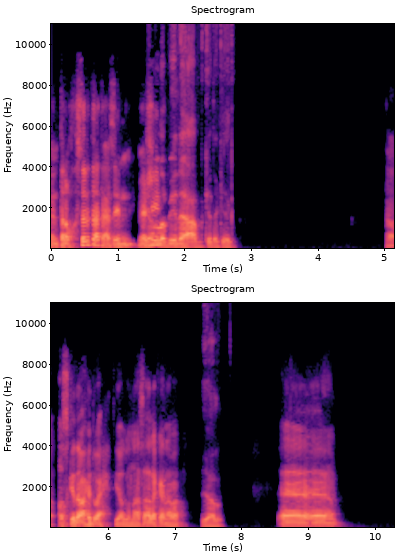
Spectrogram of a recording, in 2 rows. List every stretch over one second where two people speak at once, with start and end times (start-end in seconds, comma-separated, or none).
none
